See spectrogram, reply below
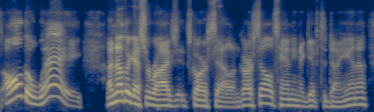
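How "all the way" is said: high, drawn-out mock urging; Kyle impression. Kyle eggs on the guest, high and drawn-out. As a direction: pitch it up and stretch every word. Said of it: "And Kyle goes".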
